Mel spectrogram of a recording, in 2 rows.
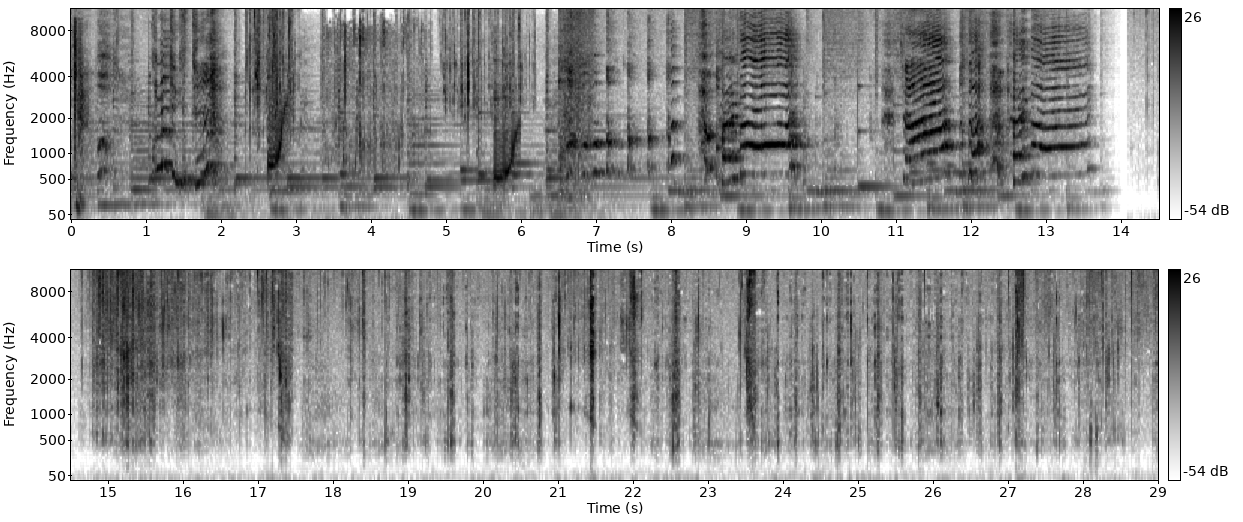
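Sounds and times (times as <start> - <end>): crispy food crunching: 2.3 - 6.2, 14.1 - 29.0.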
